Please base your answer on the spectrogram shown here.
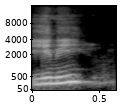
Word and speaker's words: Ini: It is pronounced. Wait. I just said Ini.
